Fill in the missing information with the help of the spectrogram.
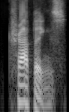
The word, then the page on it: trappings: American English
